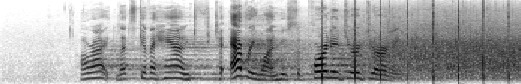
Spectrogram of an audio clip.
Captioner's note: applause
